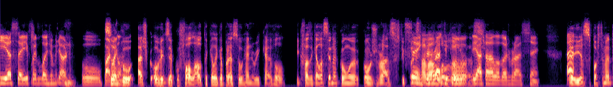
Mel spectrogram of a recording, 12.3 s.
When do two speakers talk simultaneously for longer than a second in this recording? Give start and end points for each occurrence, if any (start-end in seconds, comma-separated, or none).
8.1-9.7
